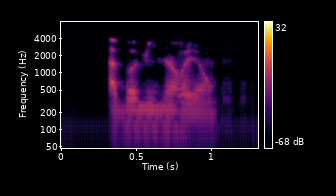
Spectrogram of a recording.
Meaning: first-person plural conditional of abominer
- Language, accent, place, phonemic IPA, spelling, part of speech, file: French, France, Lyon, /a.bɔ.mi.nə.ʁjɔ̃/, abominerions, verb, LL-Q150 (fra)-abominerions.wav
